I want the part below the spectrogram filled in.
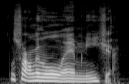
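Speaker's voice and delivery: high, fast, playful protest; a touch of hammed-up defensiveness; mock defensive. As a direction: fire it off quickly in mock indignation. Defensive joking.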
